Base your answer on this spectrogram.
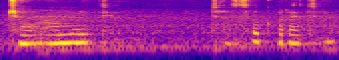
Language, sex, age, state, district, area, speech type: Odia, female, 18-30, Odisha, Sundergarh, urban, spontaneous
